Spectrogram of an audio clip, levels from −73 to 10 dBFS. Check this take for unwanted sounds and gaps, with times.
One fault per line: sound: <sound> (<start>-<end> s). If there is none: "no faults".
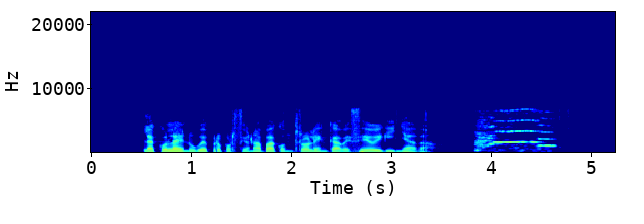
sound: squeak (3.8-4.7 s)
